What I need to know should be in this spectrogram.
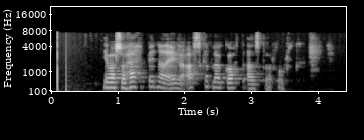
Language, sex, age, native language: Icelandic, female, 40-49, Icelandic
